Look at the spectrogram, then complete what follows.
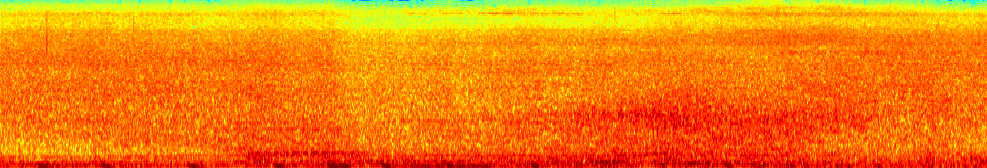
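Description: Road traffic going by on a city street, one vehicle swelling past about two-thirds of the way in, with gusty wind buffeting the microphone.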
